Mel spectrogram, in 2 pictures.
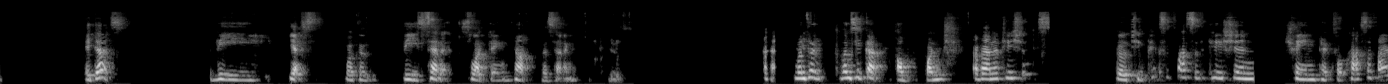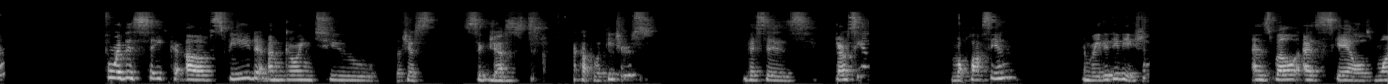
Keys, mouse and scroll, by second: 0.1-2.5 drag, 1.3-2.5 scroll down 1, 2.5-3.5 scroll up 1, 3.5 click, 3.5-4.4 scroll up 1, 4.4 click, 4.4-7.2 scroll up 1, 5.0 click, 5.6 click, 6.0 click, 6.2 click, 7.2-7.5 drag, 7.2-9.5 scroll up 1, 9.5-14.4 scroll up 1, 17.2 click, 19.4 click.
